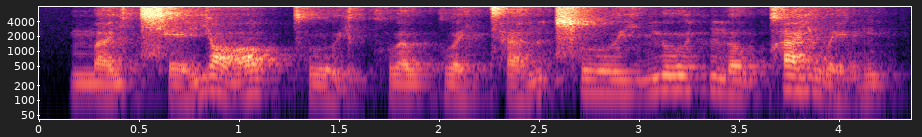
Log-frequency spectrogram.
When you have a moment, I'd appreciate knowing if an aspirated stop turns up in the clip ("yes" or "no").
yes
